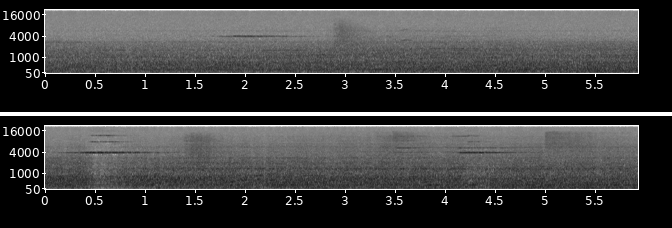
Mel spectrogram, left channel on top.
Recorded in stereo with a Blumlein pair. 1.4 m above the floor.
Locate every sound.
Only background noise.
